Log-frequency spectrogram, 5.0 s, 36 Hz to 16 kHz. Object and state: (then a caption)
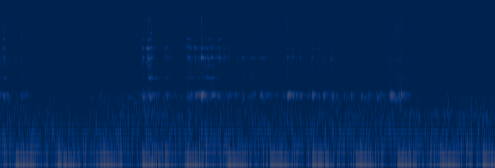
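Metal mesh pen holder. Long teal nails tap and scratch across the diamond mesh of a hollow, empty, silver cylindrical wire-mesh pen holder lying on its side. Soft, uneven bursts of scraping and light tapping bring out thin metallic ringing tones around 500 Hz and 2 kHz, with a bright, airy shimmer above. Each touch fades quickly over a low, quiet background.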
